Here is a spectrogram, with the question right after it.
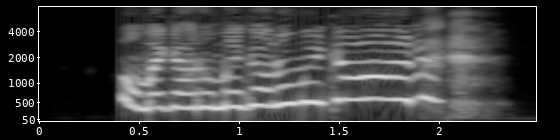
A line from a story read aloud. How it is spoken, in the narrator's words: she cried out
